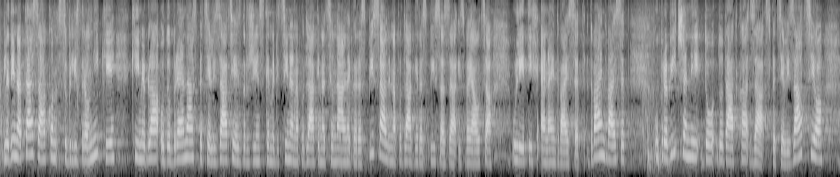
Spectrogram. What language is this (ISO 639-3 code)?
slv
